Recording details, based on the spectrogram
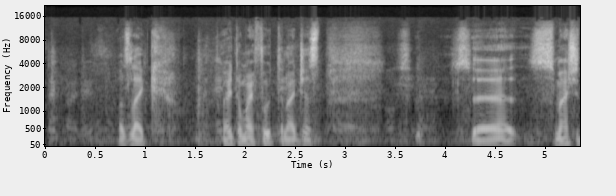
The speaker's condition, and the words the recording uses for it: Stuttering. You spoke with the stammer, and some people hadn't heard that before.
